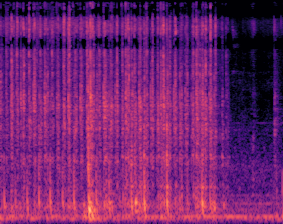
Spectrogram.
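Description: Dirt and debris rattling out of a bagless vacuum's clear dust canister into a trash can: a rapid run of small clicks and taps that thins out a little past three seconds in.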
